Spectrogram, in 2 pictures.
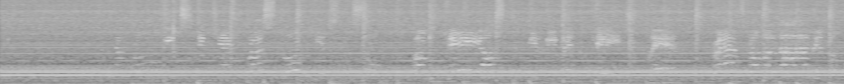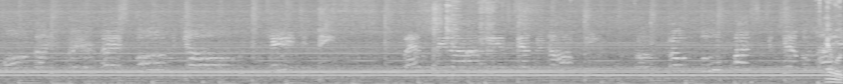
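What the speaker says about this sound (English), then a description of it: "The dual exhaust fans just kicked into high, and the air compressor also kicked on high" Dual exhaust fans and an air compressor run on high in a workshop, a steady loud droning hum with tonal whine that holds constant throughout, with faint clicks and small tool noises scattered over it.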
